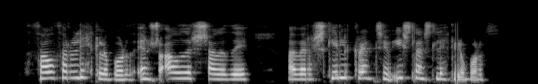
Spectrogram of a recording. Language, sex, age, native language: Icelandic, female, 20-29, Icelandic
